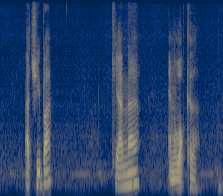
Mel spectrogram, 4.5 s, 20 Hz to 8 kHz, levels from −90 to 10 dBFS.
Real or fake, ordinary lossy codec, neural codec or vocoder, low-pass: fake; none; codec, 16 kHz, 2 kbps, X-Codec, HuBERT features, trained on general audio; none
